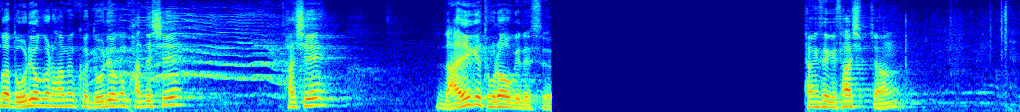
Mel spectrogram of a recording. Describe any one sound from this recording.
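A young man speaks with animation into a microphone in an echoing hall.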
